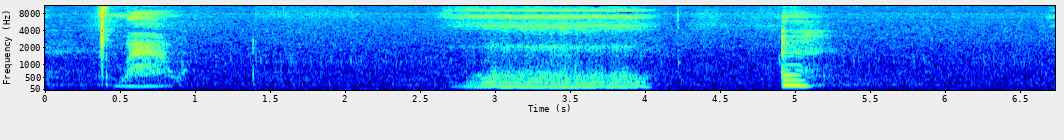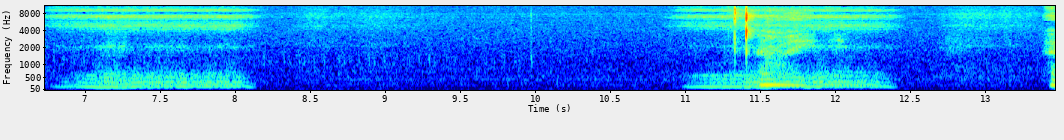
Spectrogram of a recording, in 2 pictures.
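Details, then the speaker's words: Adult man (husband) snoring in bed at night, likened to a wild boar: loud, rattling snores recurring about every four seconds during sleep, with brief clicks and room noise between; snoring. "Listen to that. He sound like a wild boar. A wild boar."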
